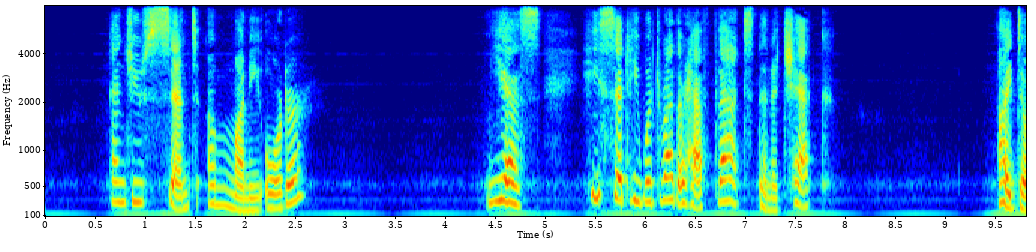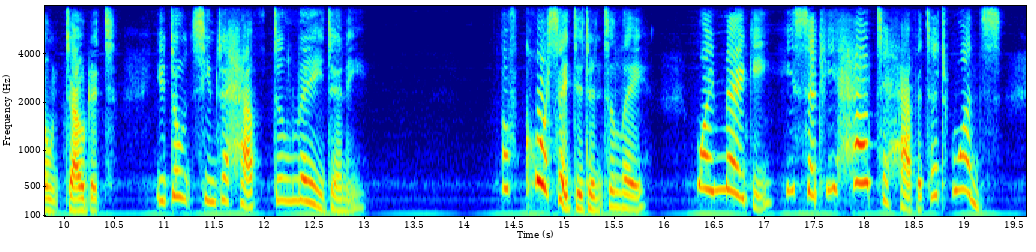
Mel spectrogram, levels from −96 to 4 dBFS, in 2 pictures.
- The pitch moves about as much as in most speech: No, wide, 8.1 semitones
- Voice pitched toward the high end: Yes, very high, 275 Hz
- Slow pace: Yes, slow, 130 wpm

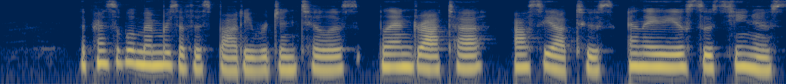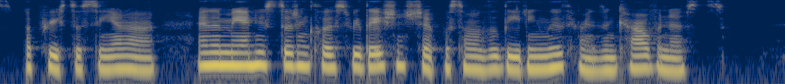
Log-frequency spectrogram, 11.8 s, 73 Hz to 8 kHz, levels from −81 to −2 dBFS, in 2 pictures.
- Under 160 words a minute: No, average, 170 wpm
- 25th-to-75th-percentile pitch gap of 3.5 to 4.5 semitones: No, average, 2.9 semitones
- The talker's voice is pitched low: No, medium, 180 Hz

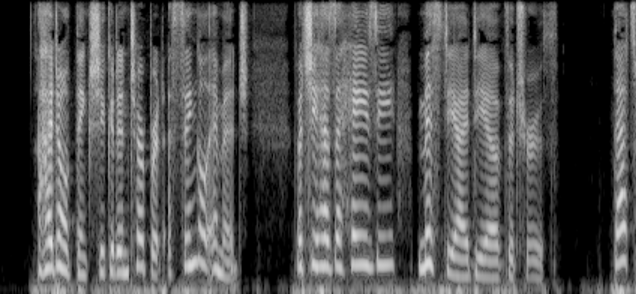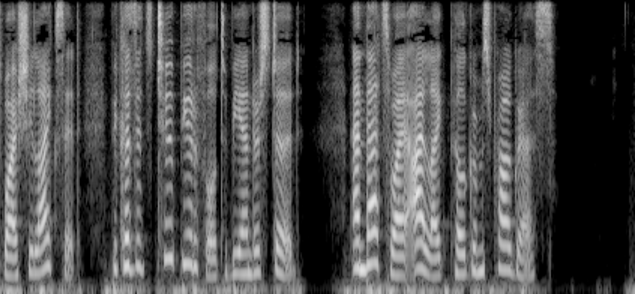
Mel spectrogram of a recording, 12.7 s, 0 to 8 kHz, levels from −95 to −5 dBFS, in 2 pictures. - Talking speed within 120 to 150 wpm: No, average, 180 wpm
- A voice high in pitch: Yes, very high, 255 Hz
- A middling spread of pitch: No, wide, 5.8 semitones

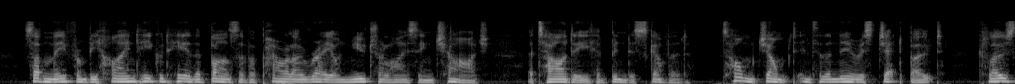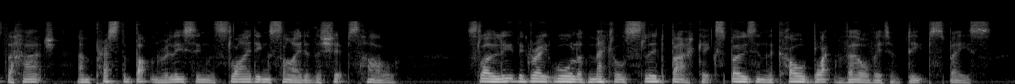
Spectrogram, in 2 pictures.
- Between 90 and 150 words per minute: No, average, 170 wpm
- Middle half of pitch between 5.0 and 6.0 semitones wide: No, average, 3.3 semitones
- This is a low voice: Yes, low, 115 Hz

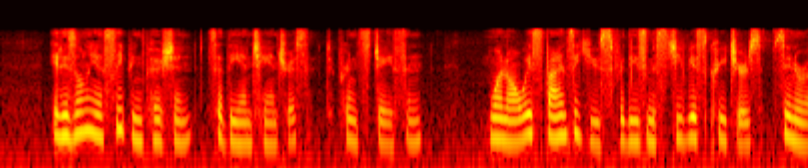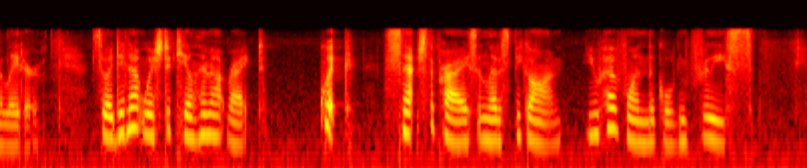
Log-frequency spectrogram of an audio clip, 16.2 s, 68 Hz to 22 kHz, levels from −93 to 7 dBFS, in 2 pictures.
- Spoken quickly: No, average, 175 wpm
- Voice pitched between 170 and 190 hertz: Yes, medium, 185 Hz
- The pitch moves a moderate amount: Yes, average, 3.6 semitones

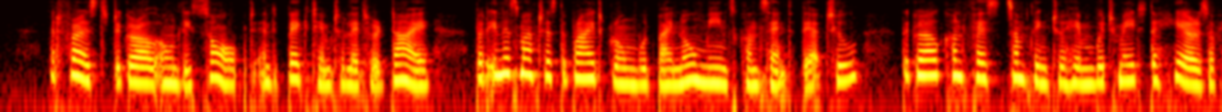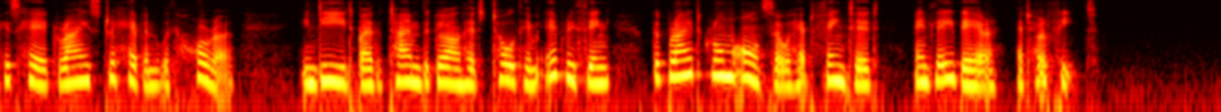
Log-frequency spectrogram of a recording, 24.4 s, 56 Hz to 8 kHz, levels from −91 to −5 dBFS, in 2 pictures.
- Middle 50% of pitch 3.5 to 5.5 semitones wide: Yes, average, 4.1 semitones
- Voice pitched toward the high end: Yes, high, 220 Hz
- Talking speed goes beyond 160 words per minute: No, average, 155 wpm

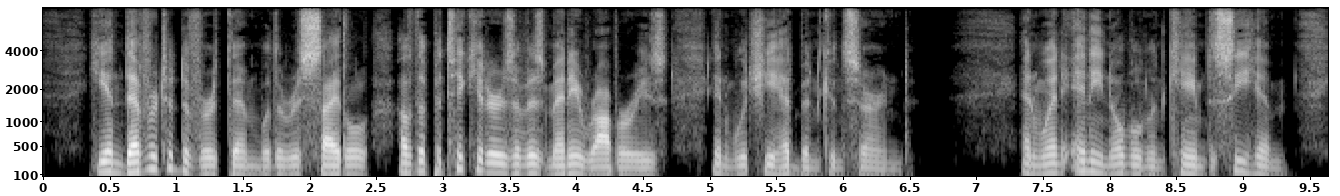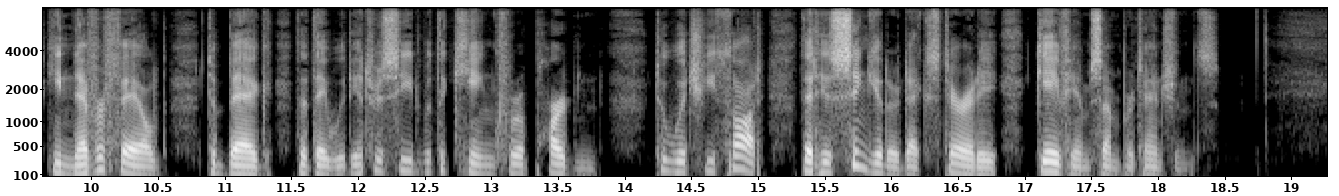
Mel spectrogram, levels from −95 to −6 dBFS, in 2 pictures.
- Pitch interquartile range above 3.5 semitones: Yes, average, 4.1 semitones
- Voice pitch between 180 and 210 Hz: No, low, 110 Hz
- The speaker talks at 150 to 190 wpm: Yes, average, 170 wpm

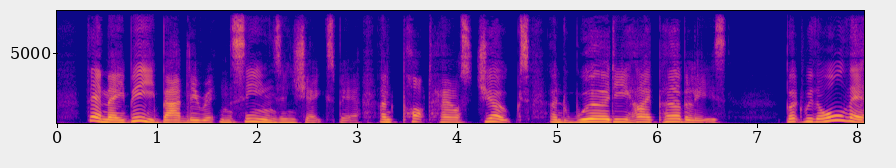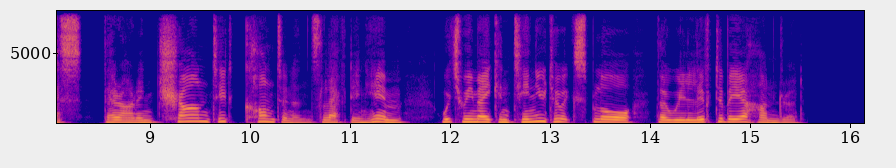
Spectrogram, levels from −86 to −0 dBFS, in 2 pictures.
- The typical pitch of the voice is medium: Yes, medium, 175 Hz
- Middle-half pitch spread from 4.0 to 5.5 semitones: Yes, average, 4.5 semitones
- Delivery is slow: No, average, 145 wpm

